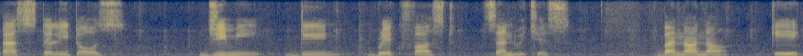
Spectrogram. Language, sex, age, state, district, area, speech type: Bengali, female, 18-30, West Bengal, Howrah, urban, spontaneous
